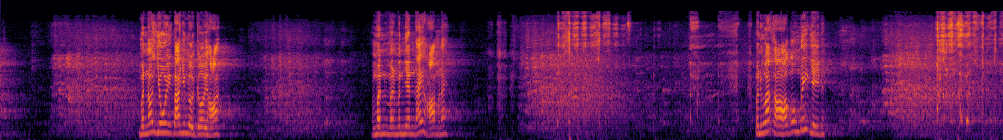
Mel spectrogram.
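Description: A large crowd laughs together.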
